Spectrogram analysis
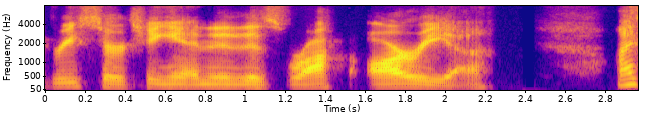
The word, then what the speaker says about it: Rockaria: Rockaria, and he said, "Do you know it's pronounced rock aria?" And I said, "Get the F out of here." He said, "Yes." He said, "All my life I've called it Rockaria as well."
